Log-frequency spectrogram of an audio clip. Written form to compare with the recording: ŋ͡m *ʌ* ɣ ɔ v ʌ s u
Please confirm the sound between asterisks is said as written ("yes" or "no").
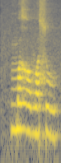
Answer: yes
